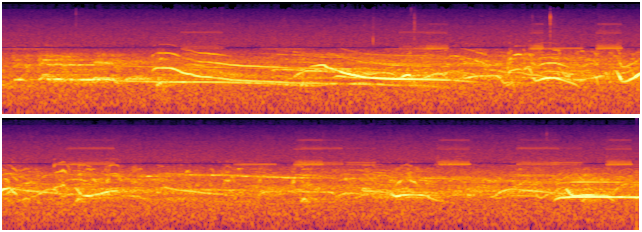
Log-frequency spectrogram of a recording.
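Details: A pack of coyotes howling together: many overlapping, wavering voices slide up and down in long howls and short yelps, swelling louder near the end, over a steady high whine broken by regular pulsing chirps.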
